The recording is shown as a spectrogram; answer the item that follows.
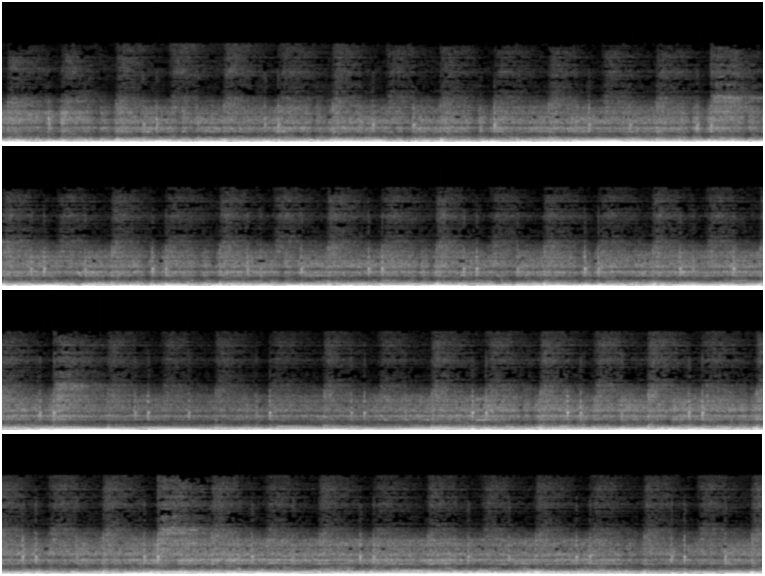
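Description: Playback of a home-recorded heavy metal instrumental over studio monitors: layered distorted electric guitars and a bass part over programmed drums. A short lead guitar solo comes in near the end.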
